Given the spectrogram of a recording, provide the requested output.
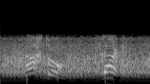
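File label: German damaged aa mood med, speech; War Thunder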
